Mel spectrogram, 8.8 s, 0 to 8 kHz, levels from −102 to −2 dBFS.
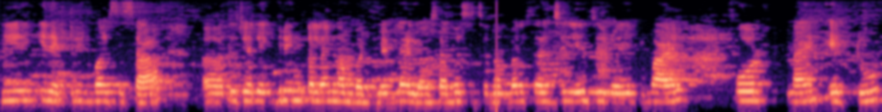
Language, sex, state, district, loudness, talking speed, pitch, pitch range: Konkani, female, Goa, North and South Goa, -22 LUFS, 170 wpm, 200 Hz, 190-205 Hz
